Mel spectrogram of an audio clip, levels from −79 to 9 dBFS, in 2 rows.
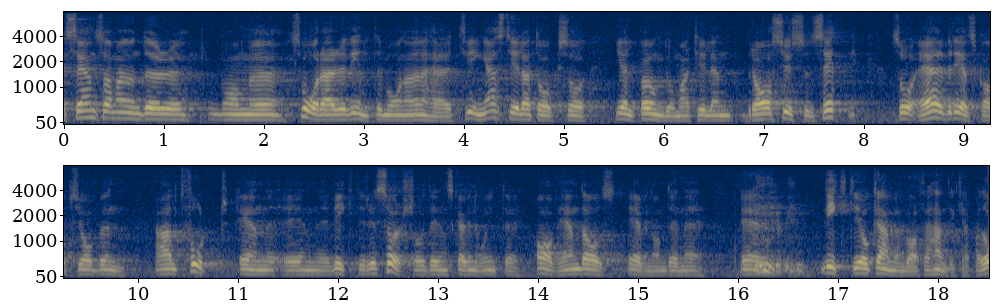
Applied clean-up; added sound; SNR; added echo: none; none; none; none.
